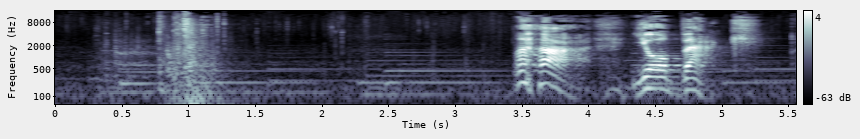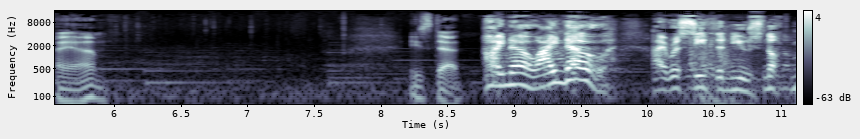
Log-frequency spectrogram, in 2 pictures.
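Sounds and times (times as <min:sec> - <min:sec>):
doors pushed shut into a back room: 0:00.3 - 0:01.5, 0:10.3 - 0:10.9
speech: 0:03.4 - 0:06.0, 0:08.2 - 0:11.1.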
